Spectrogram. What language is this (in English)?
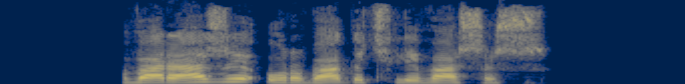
Mari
